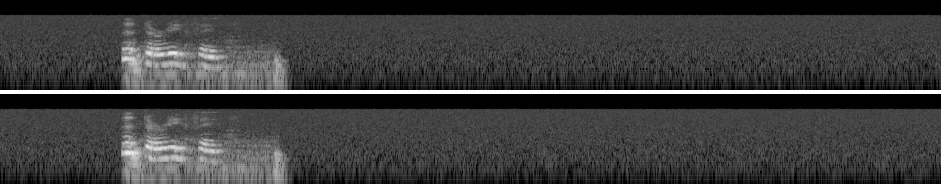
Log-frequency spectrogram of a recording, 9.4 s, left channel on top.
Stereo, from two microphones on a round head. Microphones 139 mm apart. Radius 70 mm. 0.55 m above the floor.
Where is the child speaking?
65° right (ahead or behind), 1.8 m; by 2.8 s 40° right (ahead or behind), 0.9 m.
